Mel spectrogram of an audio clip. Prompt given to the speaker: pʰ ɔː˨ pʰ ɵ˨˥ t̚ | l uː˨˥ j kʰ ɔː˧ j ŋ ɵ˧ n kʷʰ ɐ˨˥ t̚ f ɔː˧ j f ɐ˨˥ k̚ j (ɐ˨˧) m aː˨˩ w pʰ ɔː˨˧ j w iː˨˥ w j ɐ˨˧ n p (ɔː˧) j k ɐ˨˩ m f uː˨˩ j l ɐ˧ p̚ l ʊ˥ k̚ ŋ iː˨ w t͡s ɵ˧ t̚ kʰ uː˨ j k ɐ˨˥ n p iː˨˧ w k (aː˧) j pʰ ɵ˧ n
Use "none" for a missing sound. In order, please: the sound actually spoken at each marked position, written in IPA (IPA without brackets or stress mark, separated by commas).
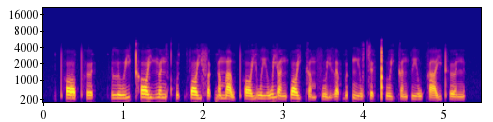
ɐ˧, ɔː˧, aː˨˥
